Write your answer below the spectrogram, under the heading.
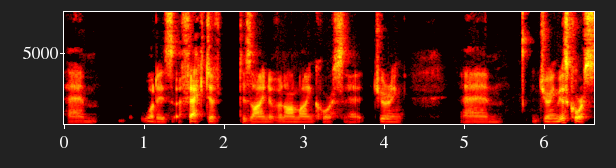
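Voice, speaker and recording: Speaking at a fairly low pitch with a slight Irish accent, a man delivers flat, monotone lines at a fairly slow pace, with long, frequent pauses and a bright, sharp tone. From Ireland, Dublin. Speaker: university writing lecturer. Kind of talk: self-introduction video. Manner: hesitant, many fillers.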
